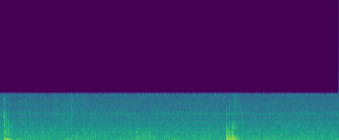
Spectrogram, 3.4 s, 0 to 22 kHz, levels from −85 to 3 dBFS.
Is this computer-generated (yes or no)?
yes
